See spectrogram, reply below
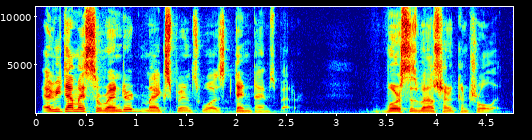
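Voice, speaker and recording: Male guest, reflective and halting, a bit high-pitched, casual chat. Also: expressive. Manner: reflective, searching for words, many fillers. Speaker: podcast guest. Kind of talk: casual conversation.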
